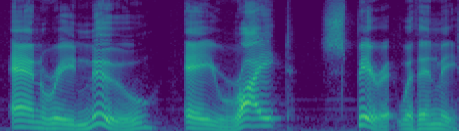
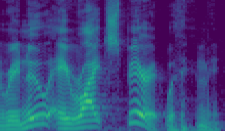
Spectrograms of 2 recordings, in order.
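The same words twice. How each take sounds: First: "right" stretched and stressed, every word very slow; slow emphatic reading. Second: Said in the usual way. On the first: Shown as a demonstration. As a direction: lean hard on "right" in "renew a right spirit". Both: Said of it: "Now watch this".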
